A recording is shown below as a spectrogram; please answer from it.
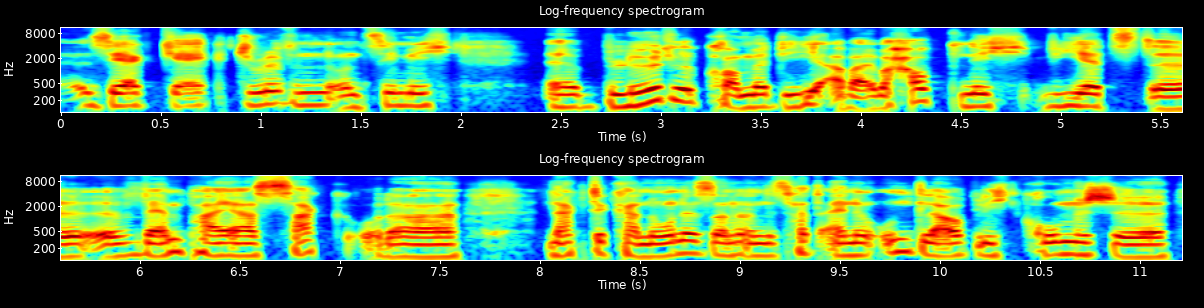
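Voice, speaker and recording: Gravelly man chatting about a film. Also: mid-range voice, no room sound, studio quality. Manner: rambling, many fillers and restarts, retells scenes. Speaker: film reviewer. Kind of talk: casual film recommendation chat.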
